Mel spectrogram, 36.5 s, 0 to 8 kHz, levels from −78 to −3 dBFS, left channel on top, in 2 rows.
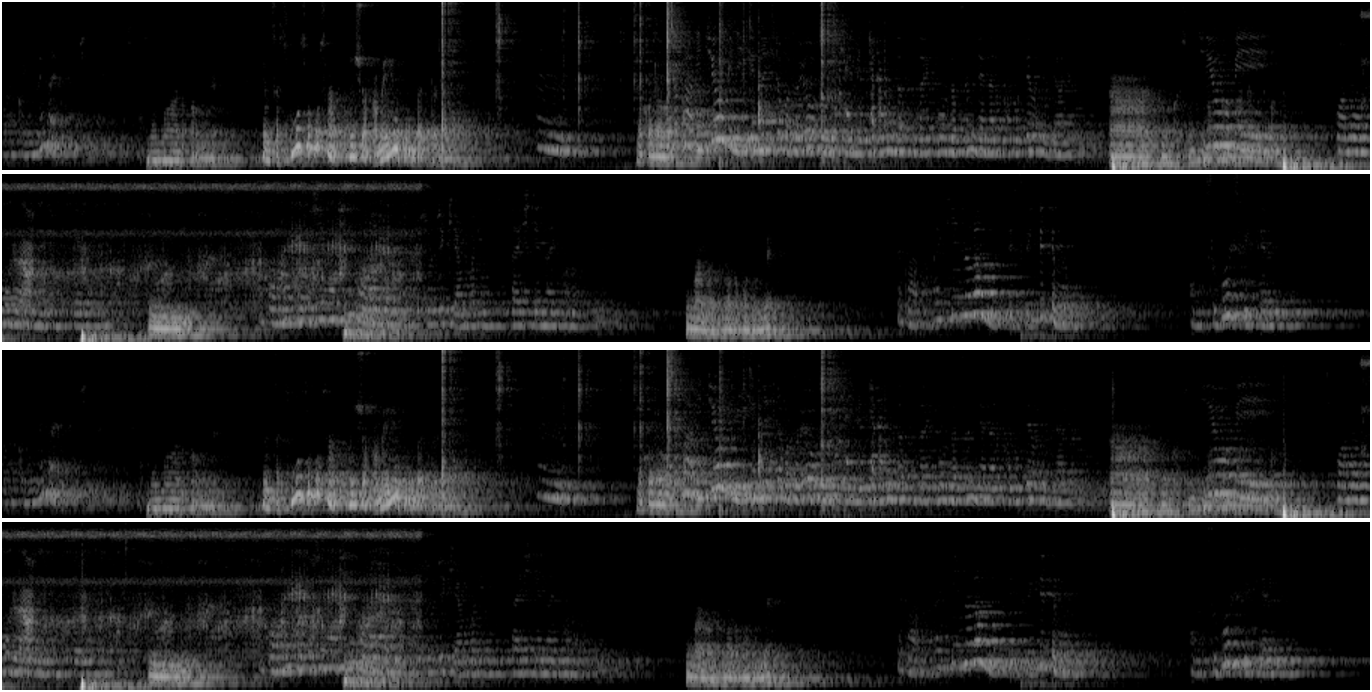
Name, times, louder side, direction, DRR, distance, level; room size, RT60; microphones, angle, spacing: voice 1, 0.1-1.7 1.9-2.0 7.1-7.6 8.8-14.4 15.8-16.9 17.8-19.7 21.8-24.7 25.0-26.3 30.3-32.5 34.1-35.2, equal, 40° left, 0 dB, 5.5 m, -44 dB
voice 2, 1.9-2.9 3.5-6.0 8.5-8.9 14.8-16.0 16.2-17.0 20.2-20.8 27.4-28.6, left 1 dB, 80° left, 3 dB, 1.7 m, -37 dB
Wood, 5.8-6.2 6.5-12.1, left 2 dB, 15° left, 1.4 m, -47 dB
sound 1, 13.5-20.4, right 3 dB, 70° right, 0.7 m, -39 dB
sound 2, 18.1-23.9, right 2 dB, 10° right, 0.9 m, -49 dB
21.5 x 17.5 x 6.9 m, 2.6 s
head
